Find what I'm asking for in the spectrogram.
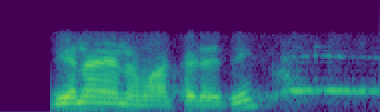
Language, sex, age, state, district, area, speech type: Telugu, male, 18-30, Andhra Pradesh, Guntur, rural, conversation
